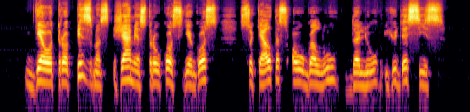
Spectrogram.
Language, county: Lithuanian, Utena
